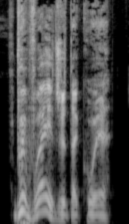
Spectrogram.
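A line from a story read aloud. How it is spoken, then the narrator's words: Young man's short laugh. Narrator (Russian): хохотнул молодой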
